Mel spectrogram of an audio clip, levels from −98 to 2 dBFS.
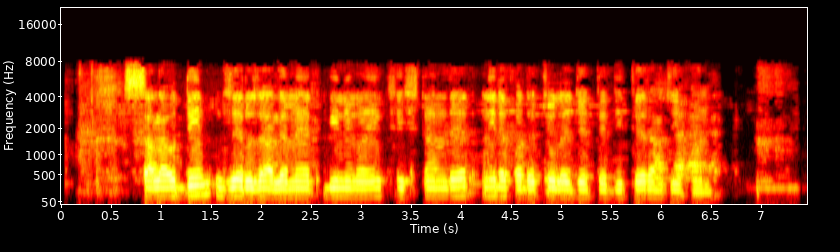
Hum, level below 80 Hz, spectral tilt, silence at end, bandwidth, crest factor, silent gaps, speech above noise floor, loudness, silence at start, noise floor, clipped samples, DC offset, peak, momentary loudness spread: none; -60 dBFS; -3 dB/octave; 0.25 s; 8 kHz; 16 dB; none; 23 dB; -16 LUFS; 0.2 s; -39 dBFS; under 0.1%; under 0.1%; 0 dBFS; 12 LU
